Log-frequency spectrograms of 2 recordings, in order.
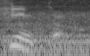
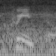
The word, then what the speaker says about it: Quinto: Spanish, and of course the word for fifth is identical except the pronunciation, in which point when I look at this title, sometimes I struggle not to say Ricercare Quinto, which is how it would be in Spanish, rather than Quinto, which is the Italian.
